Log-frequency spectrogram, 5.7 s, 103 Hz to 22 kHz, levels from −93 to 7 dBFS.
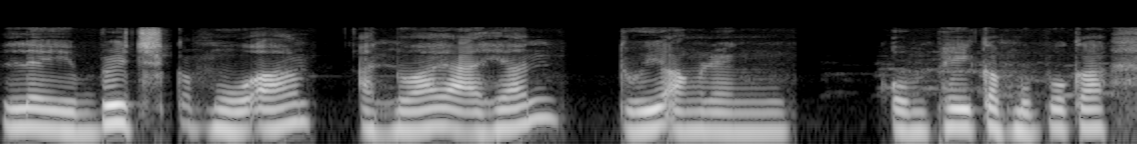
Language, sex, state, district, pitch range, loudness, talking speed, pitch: Mizo, female, Mizoram, Aizawl, 175-195 Hz, -18 LUFS, 180 wpm, 185 Hz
